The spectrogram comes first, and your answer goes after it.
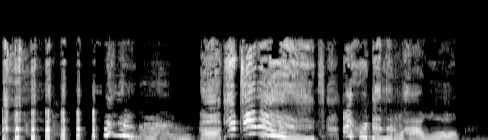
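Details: A female Siberian Husky puppy, coaxed by a person singing to teach her to howl, gives quick yips, then thin, wavering howls that rise and slide downward.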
